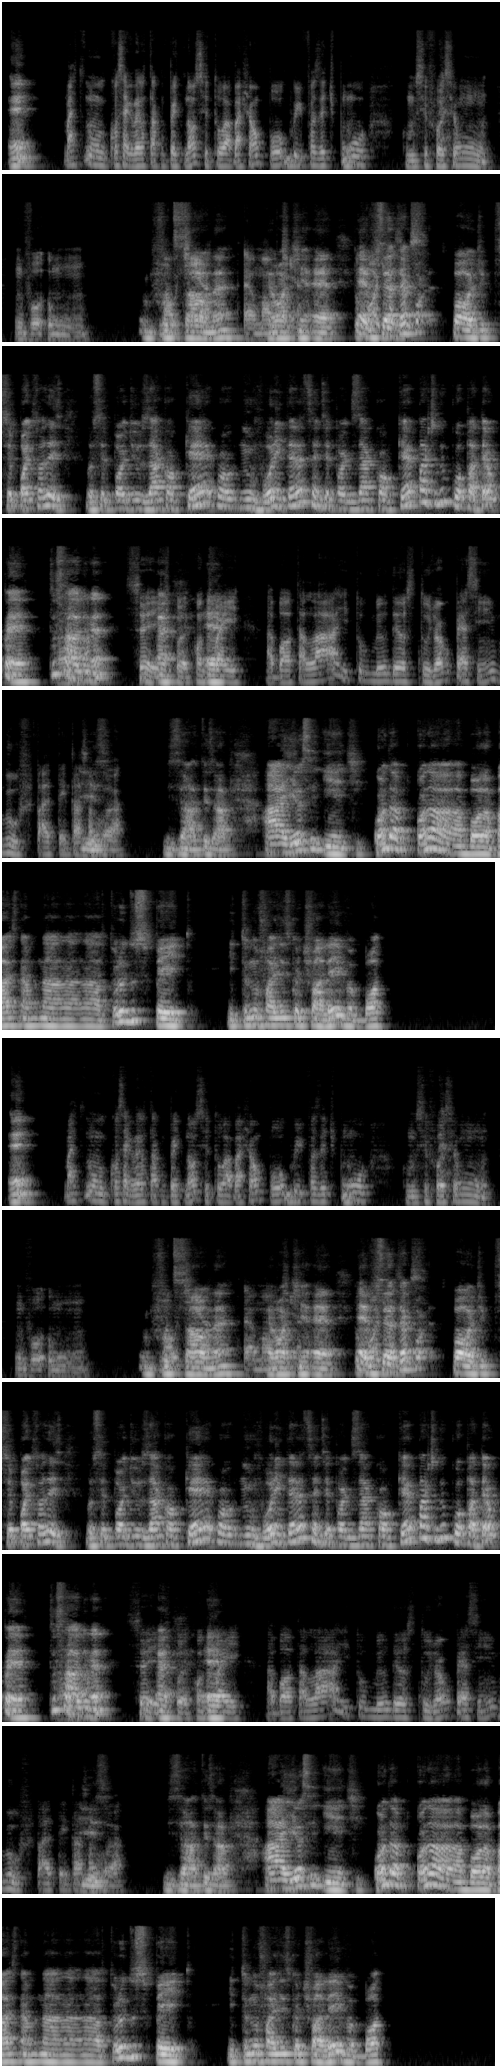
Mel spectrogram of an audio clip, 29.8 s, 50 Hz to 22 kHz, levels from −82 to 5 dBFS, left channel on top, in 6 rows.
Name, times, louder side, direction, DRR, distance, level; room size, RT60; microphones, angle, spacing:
voice 1, 0.6-5.8 6.5-7.1 7.4-8.0 8.6-9.2 15.5-15.8 16.3-17.3 17.6-21.1, left 2 dB, 55° left, 0.6 m, -33 dB
voice 2, 6.4-7.3 7.6-9.2 9.5-16.0 16.3-16.7 16.9-17.2 20.7-21.0 21.5-26.8 27.2-28.7, right 1 dB, ahead, 0.4 m, -22 dB
2.9 x 2.3 x 2.8 m
head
